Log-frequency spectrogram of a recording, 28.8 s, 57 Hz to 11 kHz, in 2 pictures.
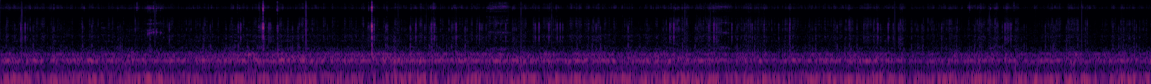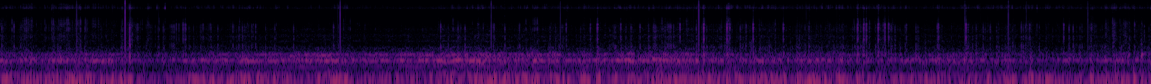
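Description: Yeti SB130 mountain bike's tyres rolling over a gravel track: a steady low rumble with many small scattered clicks and knocks.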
